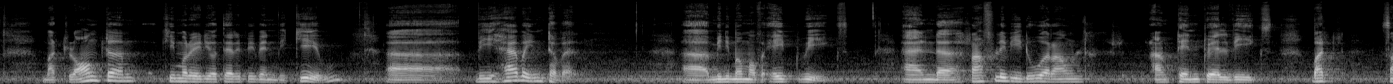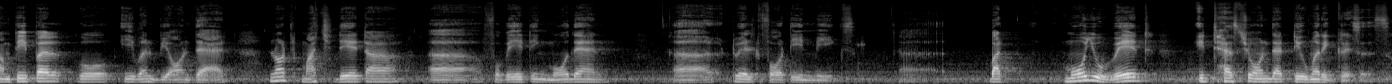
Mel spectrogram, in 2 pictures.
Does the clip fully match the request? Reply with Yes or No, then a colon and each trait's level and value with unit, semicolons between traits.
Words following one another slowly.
Yes: slow, 125 wpm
